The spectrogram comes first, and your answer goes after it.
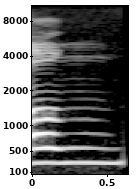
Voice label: "eng1", mandarin, female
